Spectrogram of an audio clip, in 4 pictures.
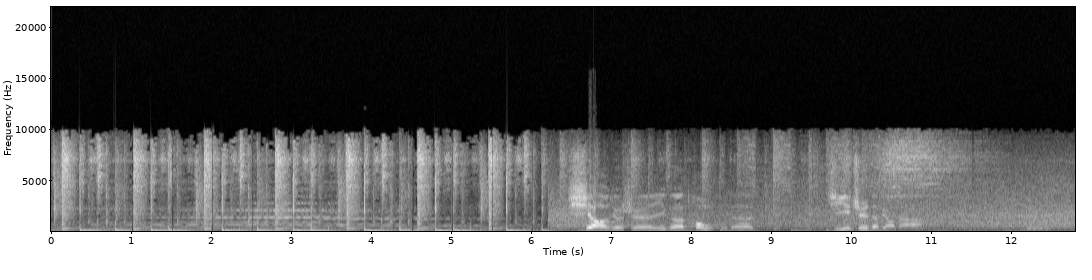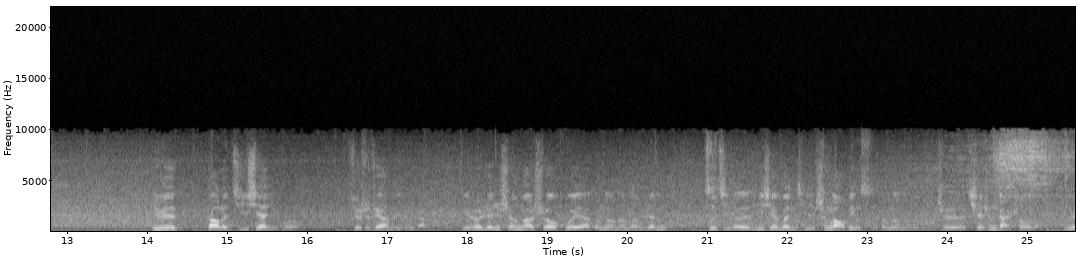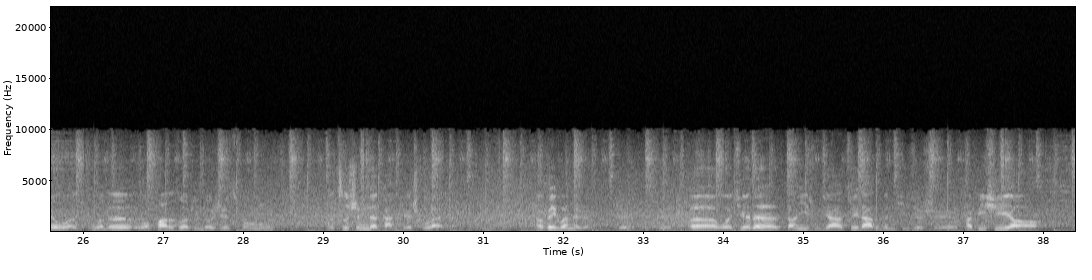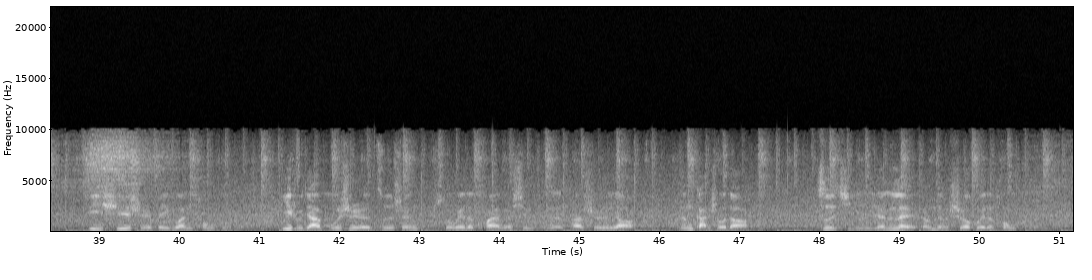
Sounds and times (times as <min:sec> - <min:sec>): Music: 0:00.0 - 0:51.1
Speech: 0:06.4 - 0:08.8, 0:09.7 - 0:10.9, 0:12.2 - 0:12.6, 0:14.0 - 0:16.0, 0:16.6 - 0:28.4, 0:29.0 - 0:30.6, 0:31.6 - 0:38.0, 0:38.8 - 0:47.2, 0:48.0 - 0:50.8.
